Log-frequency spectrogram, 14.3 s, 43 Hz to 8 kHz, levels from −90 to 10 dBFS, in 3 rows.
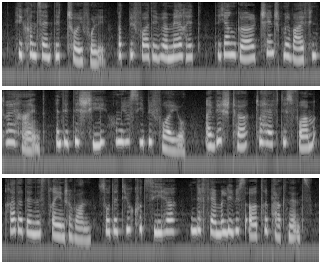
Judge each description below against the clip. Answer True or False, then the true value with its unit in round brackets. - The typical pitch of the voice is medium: False (280 Hz)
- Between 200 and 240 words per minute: True (205 wpm)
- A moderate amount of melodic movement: True (3.7 semitones)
